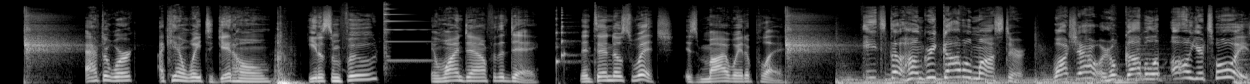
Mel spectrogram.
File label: Voiceover Commercial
